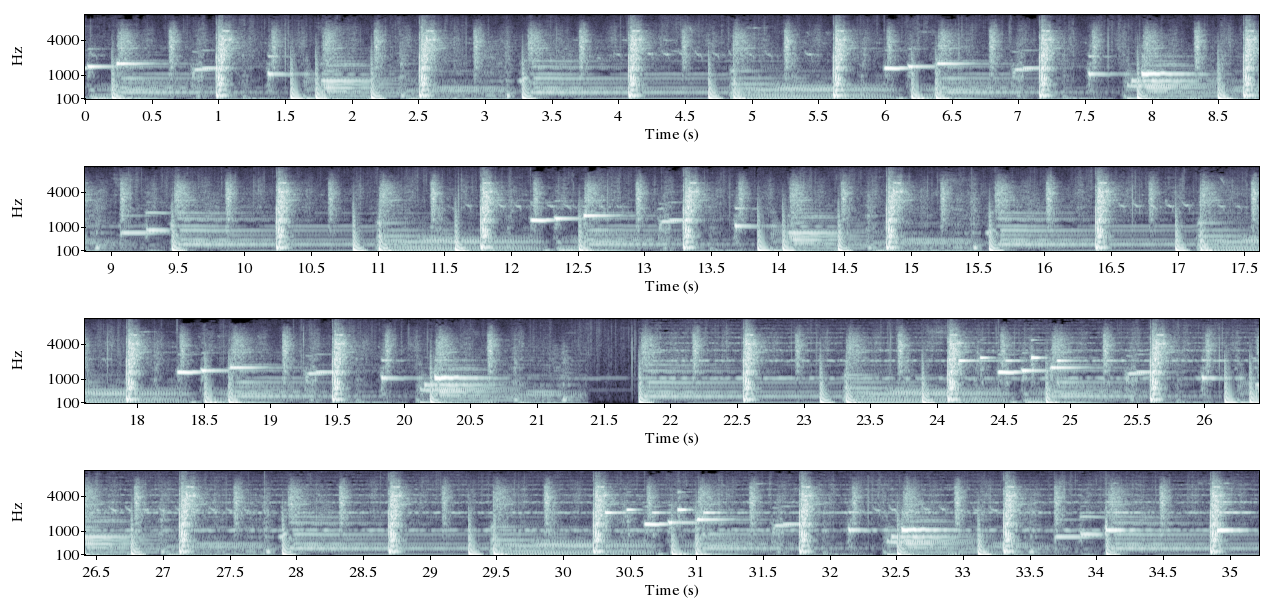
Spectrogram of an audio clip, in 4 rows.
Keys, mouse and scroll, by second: 0.1-1.8 typing, 0.2 click, 1.2 Tab, 1.3 click, 1.5 Tab, 2.4 Tab, 4.1 scroll up 2, 4.2 Tab, 4.5 g, 5.1 Tab, 5.3 click, 7.7 scroll down 2, 7.9 click, 8.4 ctrl+c, 8.6 ctrl+v, 8.6 g, 11.6 s, 12.3 Tab, 12.5 a, 12.8 click, 13.0 Tab, 13.2 click, 13.4 click, 13.5 Tab, 13.8-16.9 typing, 18.3 Tab, 18.5-19.2 scroll down 1, 19.2 s, 19.9 g, 20.9-21.6 scroll down 2, 21.6 s, 24.8 s, 25.8 scroll up 2, 25.9-28.2 typing, 28.0 Tab, 28.8 Tab, 29.1-29.6 scroll up 1, 29.6 Tab, 29.9 click, 30.4-32.5 typing, 31.2 Tab, 31.3 click, 31.6 Tab, 33.8 g, 34.2 scroll up 1, 34.4 shift+middle click, 34.9 e.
